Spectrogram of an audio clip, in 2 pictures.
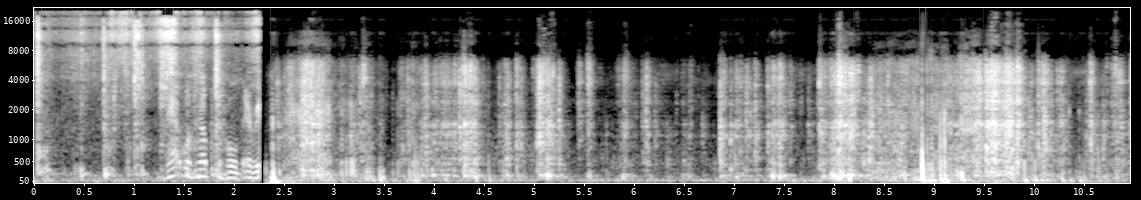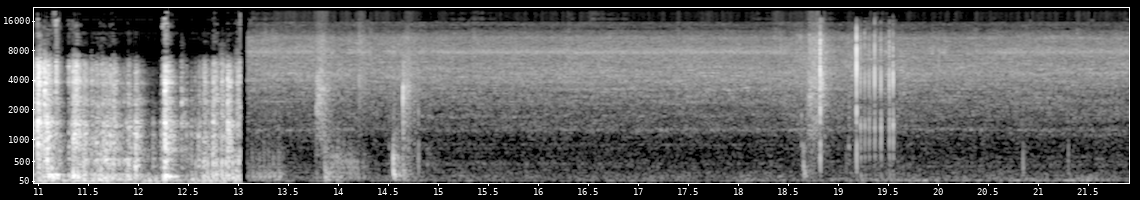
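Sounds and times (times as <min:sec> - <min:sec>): rustling: 0:00.0 - 0:04.9.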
